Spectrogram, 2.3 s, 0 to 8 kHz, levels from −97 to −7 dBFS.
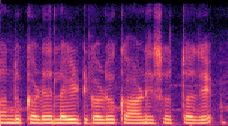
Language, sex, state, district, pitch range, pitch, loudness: Kannada, female, Karnataka, Bangalore, 210-215 Hz, 215 Hz, -15 LUFS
